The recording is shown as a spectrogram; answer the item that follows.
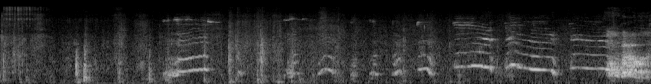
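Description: Six-week-old Bernese mountain dog puppies whimpering and whining in a string of short high calls, some rising and falling, starting about a second and a half in.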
